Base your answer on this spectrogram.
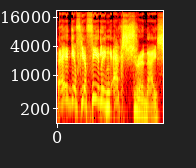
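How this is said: It is said in a put-on goblin voice.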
